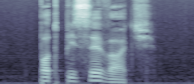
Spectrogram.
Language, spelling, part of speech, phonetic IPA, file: Polish, podpisywać, verb, [ˌpɔtpʲiˈsɨvat͡ɕ], Pl-podpisywać.ogg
